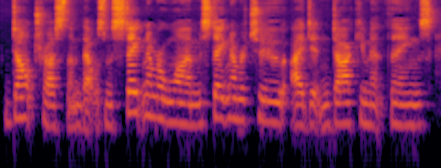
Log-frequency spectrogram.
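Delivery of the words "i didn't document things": normal talking voice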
